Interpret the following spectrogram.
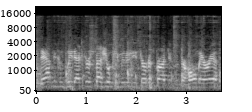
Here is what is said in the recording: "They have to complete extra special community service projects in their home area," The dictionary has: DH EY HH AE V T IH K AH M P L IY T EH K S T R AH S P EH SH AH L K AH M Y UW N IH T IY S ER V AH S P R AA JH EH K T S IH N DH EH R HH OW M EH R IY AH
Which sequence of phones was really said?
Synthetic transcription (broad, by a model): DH EY HH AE F T IH K AH M P L IY T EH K S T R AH S P EH SH L K AH M Y UW N IH T IY S ER V AH S P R AA JH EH K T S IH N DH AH R HH OW M EH R IY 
